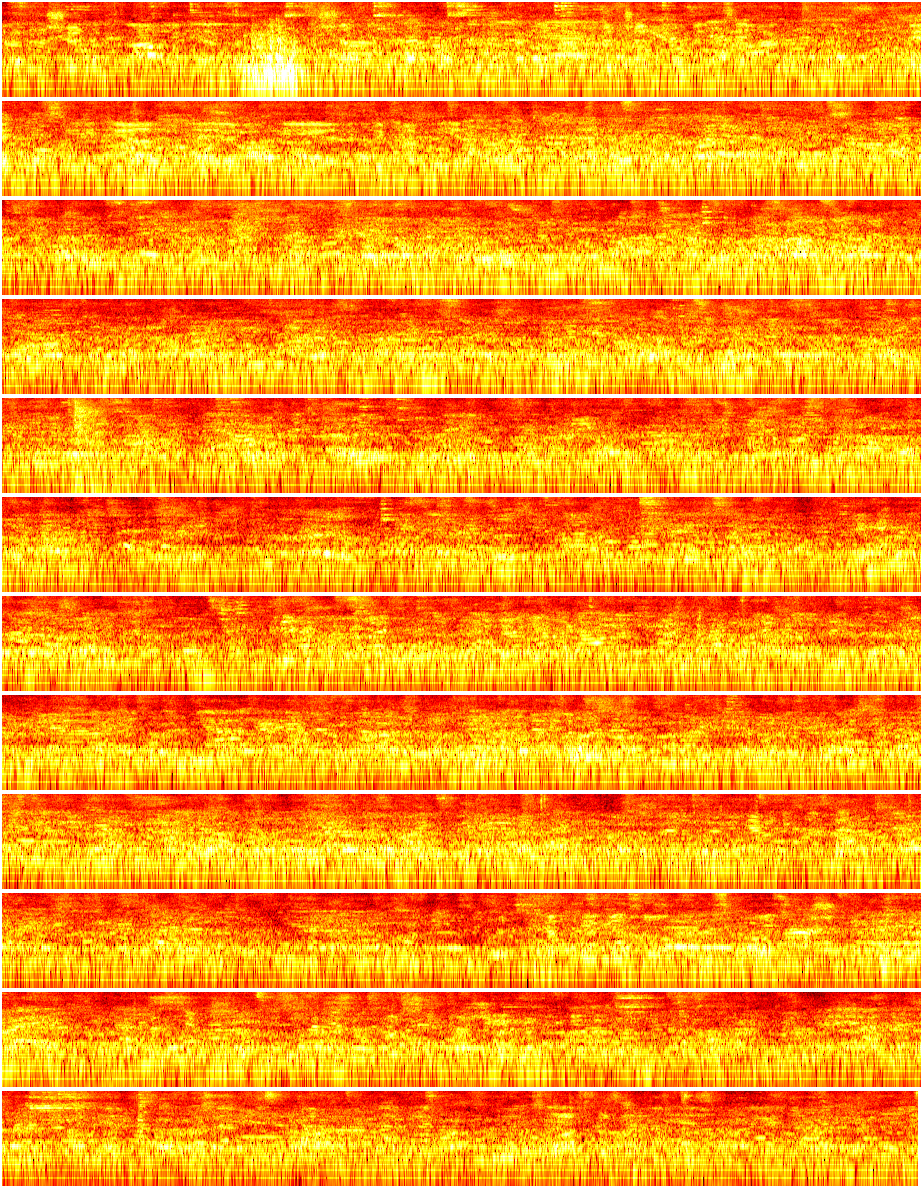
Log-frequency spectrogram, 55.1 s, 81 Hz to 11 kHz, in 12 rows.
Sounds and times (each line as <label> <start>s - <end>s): crowd is rather talking 0.0s - 55.1s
